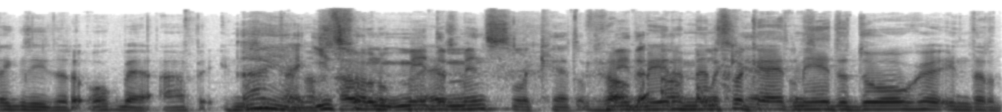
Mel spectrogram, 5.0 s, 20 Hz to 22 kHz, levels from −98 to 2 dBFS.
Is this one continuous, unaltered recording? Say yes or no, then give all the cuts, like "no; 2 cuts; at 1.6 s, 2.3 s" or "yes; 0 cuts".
yes; 0 cuts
